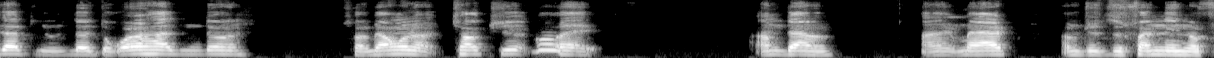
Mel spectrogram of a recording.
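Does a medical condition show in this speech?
Yes: cerebral palsy; mild.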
